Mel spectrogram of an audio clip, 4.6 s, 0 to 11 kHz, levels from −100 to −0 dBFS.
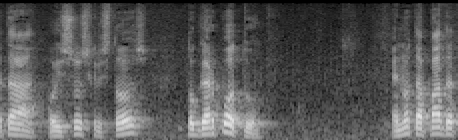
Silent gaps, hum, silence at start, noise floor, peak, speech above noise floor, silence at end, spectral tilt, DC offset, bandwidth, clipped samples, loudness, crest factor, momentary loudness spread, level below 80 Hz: none; none; 0 s; -55 dBFS; -6 dBFS; 34 dB; 0 s; -5.5 dB/octave; under 0.1%; 10.5 kHz; under 0.1%; -21 LUFS; 16 dB; 13 LU; -58 dBFS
